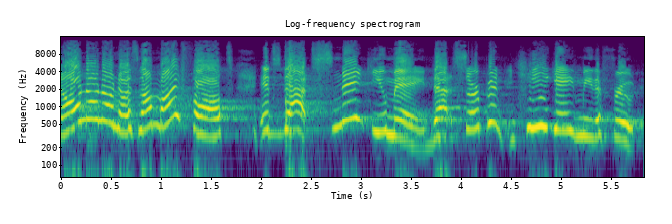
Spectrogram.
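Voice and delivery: loud, high-pitched protest; Eve. Acted. Eve chimes in to blame the serpent, loud and defensive.

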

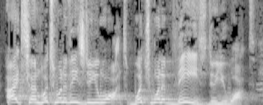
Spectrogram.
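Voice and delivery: high, loud, fast forced cheer; pushy cheerful father. Retold or imitated. Father pressing his son to pick a cheap bike, forced cheer. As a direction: hurry the kid into choosing.

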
